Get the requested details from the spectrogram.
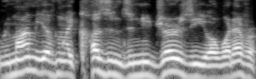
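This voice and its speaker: A man in a strong New York accent speaks with ordinary pitch variation, the sound dry and close with no echo. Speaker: motivational speaker and franchise consultant. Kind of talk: interview. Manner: animated storytelling.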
